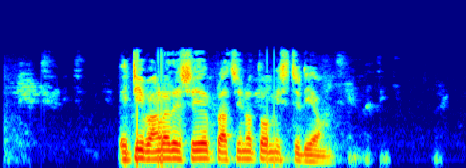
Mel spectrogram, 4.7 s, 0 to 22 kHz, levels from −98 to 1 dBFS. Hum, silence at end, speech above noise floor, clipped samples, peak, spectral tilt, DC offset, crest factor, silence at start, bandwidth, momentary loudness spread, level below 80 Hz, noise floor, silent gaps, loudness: none; 1.35 s; 52 dB; under 0.1%; -2 dBFS; -6 dB/octave; under 0.1%; 16 dB; 1.2 s; 7.8 kHz; 10 LU; -50 dBFS; -67 dBFS; none; -16 LUFS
